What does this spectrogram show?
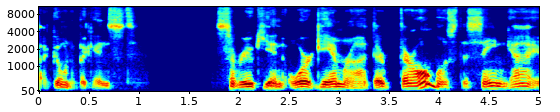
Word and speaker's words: Gamrot: Now, I must correct you guys on your pronunciation, because I'm a bit of a Polish name authority around here. The first name is Mateusz Gamrot.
